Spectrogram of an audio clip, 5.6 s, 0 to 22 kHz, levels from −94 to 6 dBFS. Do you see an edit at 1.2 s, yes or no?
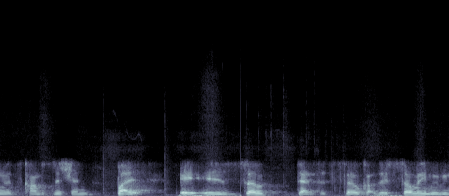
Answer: no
